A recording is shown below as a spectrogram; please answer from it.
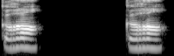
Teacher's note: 以浊辅音 g 为主，迅速地带出小舌音 g · IPA: [grɑ̃]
